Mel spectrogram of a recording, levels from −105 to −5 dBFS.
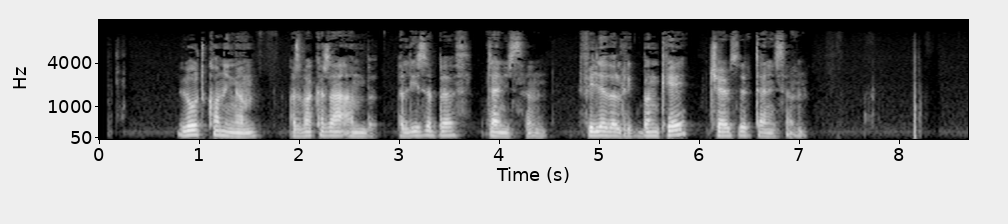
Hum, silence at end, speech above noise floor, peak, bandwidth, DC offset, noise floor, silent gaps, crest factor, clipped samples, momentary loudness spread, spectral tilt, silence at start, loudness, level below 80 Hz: none; 1.65 s; 48 dB; -4 dBFS; 11.5 kHz; under 0.1%; -70 dBFS; none; 20 dB; under 0.1%; 15 LU; -5.5 dB/octave; 0.8 s; -23 LUFS; -60 dBFS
